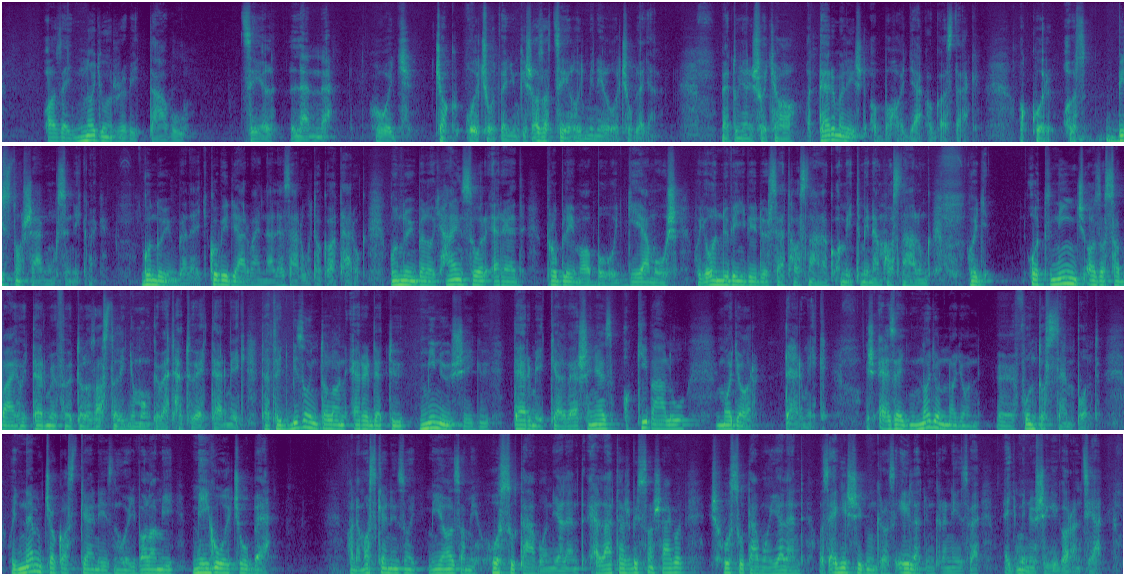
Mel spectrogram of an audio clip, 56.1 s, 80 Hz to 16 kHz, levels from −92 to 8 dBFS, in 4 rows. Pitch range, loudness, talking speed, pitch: 90-115 Hz, -27 LUFS, 130 wpm, 105 Hz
